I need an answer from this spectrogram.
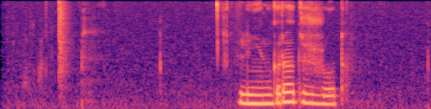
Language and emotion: Russian, neutral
